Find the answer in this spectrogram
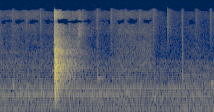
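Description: One sharp crack made with the hands, about half a second in, over a faint steady hum.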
